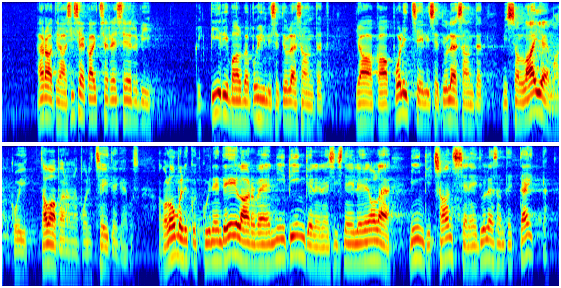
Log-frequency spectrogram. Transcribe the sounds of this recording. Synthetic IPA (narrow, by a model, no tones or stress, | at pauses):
æɾɑt̪e̞ɦɑsise̞kɑjt̪se̞ɾe̞se̞rvi | kɤjk̚piːɾivɑlve̞pɤɦilise̞d̪̥yle̞sɑnd̪̥e̞d̪̥ | jɑkɑpo̞lʲit̪se̞jlise̞d̪̥yle̞sɑnd̪̥e̞d̪̥misːo̞nlɑje̞mɑd̪̥kujt̪ɑvɑpæɾɑne̞po̞lʲit̪se̞jt̪e̞ɡ̥e̞̰vṵs | ɑɡ̥ɑlo̞ːmulikult̪̚kujne̞nd̪̥eeːlɑrve̞niːpiŋɡe̞line̞sisne̞jle̞jo̞le̞miŋɡ̥it̪ʃɑnsene̞jd̪yle̞sɑnd̪̥e̞jd̪̥̚t̪æjt̪ːɑ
